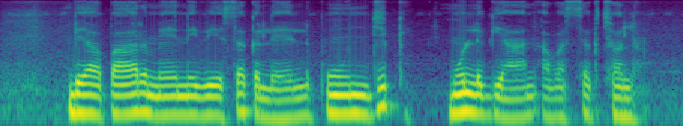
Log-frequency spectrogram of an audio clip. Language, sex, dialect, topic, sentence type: Maithili, male, Southern/Standard, banking, statement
